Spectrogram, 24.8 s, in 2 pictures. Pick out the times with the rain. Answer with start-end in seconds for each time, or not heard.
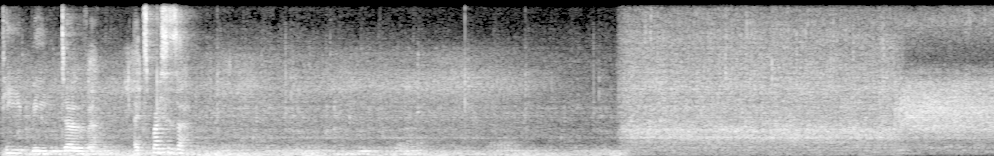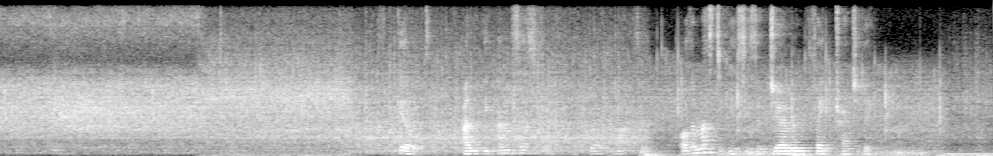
0.0-24.7.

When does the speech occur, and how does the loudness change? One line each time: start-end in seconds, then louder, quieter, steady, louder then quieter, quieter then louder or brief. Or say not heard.
0.0-2.4 brief
17.3-23.4 quieter then louder.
